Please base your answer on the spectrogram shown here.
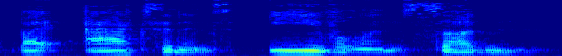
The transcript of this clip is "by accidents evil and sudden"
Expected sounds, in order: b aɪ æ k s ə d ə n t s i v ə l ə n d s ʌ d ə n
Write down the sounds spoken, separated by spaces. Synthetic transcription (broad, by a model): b aɪ æ k s ə d ə n t s i v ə l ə n s ʌ d n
